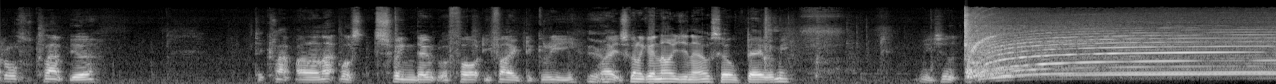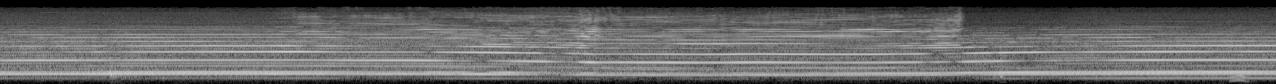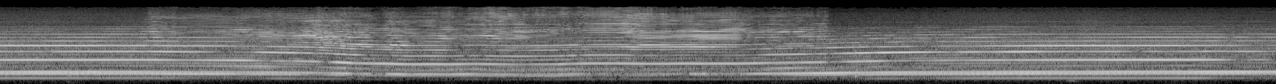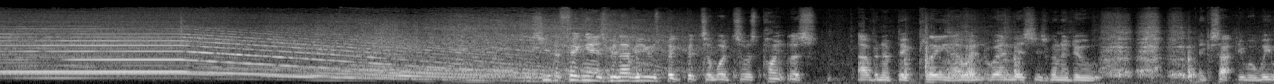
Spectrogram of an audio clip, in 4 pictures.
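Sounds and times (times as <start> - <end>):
electric motor whining: 9.7 - 18.9, 22.4 - 28.5, 33.8 - 45.7
blade rasping through wood: 49.2 - 50.3.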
